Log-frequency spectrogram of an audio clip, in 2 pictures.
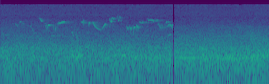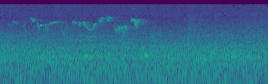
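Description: Songbird singing two short phrases of quick, high twittering notes over a steady outdoor hiss.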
